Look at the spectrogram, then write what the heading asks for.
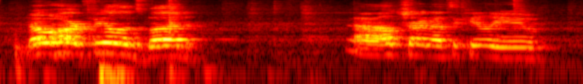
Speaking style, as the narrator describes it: Nasir yells at Junior

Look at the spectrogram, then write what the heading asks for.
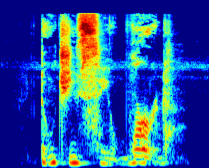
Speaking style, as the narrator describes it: he hissed

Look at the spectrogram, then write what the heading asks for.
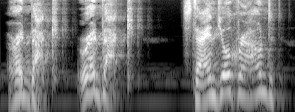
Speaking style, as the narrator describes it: called out the deer

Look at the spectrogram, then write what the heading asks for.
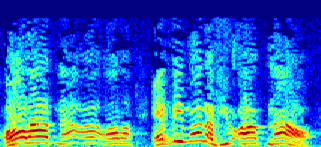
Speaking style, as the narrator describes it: he suddenly were to shout

